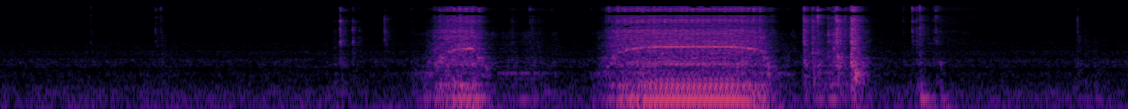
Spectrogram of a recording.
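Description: Electric sewing machine stitching in two runs: a short one about three seconds in, then a longer one of about a second and a half, the motor speeding up and slowing down at each end. A few light clicks follow.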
